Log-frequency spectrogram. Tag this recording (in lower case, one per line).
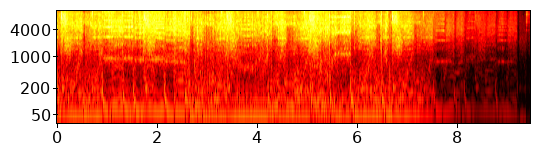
dubstep
music
electronic music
